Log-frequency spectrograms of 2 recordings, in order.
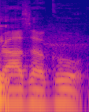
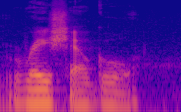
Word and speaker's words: Ra's al Ghul: In Nolan's Batman, they pronounce it Ra's al Ghul, but I believe in the Arrow show they pronounce it Ra's al Ghul.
